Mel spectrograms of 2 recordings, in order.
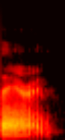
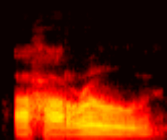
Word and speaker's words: Aharon: So he's not just going to just shoot the breeze with Aaron, right? Aharon, to say his name properly.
